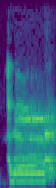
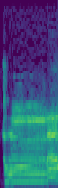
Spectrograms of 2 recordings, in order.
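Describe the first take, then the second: First: Said in the usual way. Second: Thumma with the final a stretched too long; overlong vowel. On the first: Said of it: "They say it how?". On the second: Shown as a demonstration. Teacher demonstrating the wrong long vowel in Thumma. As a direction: drag the ending of Thumma out past a short fatha. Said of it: "It's not complete alif, but it's more than should".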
